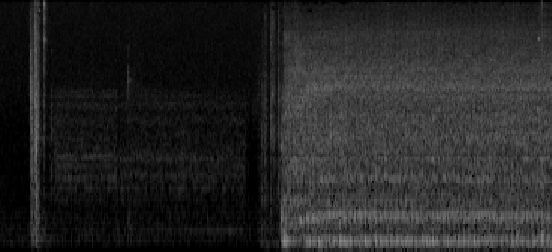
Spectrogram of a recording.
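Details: Ford Powerstroke diesel: a click and faint whir, then the starter cranks steadily with an even churning beat but the engine never catches; won't start without starting fluid, cause unknown.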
